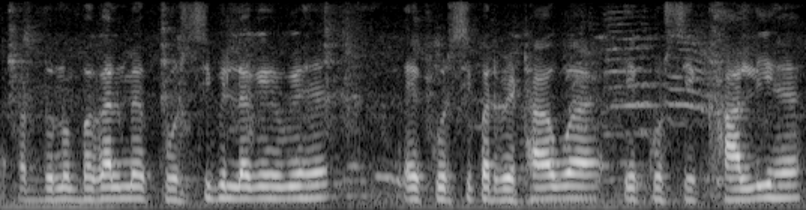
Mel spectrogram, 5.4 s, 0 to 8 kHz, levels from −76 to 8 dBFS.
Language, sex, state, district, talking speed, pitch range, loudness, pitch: Hindi, male, Jharkhand, Deoghar, 200 wpm, 160-175 Hz, -16 LUFS, 170 Hz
